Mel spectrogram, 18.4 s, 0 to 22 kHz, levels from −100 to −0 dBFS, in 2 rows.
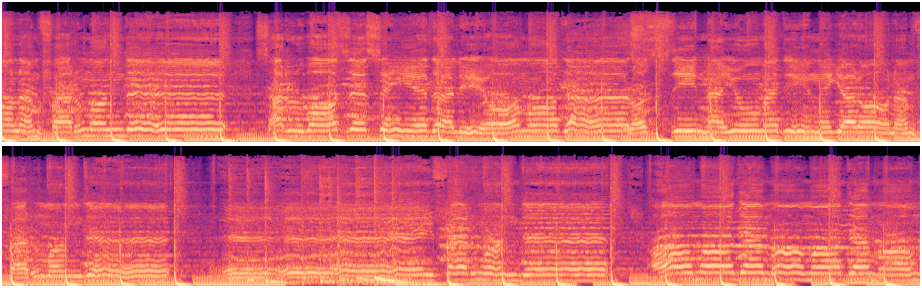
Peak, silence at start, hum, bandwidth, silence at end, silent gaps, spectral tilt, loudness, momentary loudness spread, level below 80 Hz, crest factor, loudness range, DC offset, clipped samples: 0 dBFS; 0 s; none; 17 kHz; 0 s; none; -5 dB/octave; -10 LUFS; 3 LU; -14 dBFS; 8 dB; 1 LU; under 0.1%; under 0.1%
